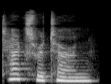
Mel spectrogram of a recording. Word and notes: tax return: American English

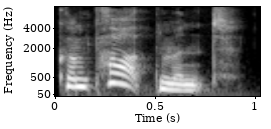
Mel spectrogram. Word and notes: compartment: British English

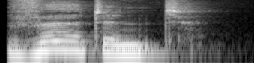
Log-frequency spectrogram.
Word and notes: verdant: British English

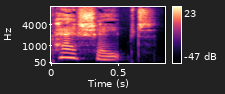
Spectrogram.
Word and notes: pear shaped: British English

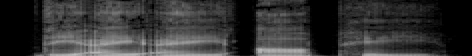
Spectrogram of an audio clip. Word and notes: aarp: British English

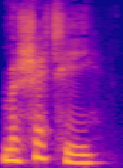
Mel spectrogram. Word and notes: machete: British English

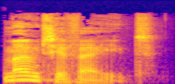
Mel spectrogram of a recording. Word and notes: motivate: British English

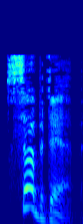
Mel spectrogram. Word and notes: subdeb: British English

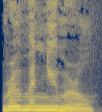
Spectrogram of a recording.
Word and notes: roman numeral: British English

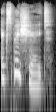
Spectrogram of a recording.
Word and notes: expatiate: British English

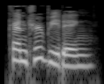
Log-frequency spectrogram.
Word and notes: contributing: British English

